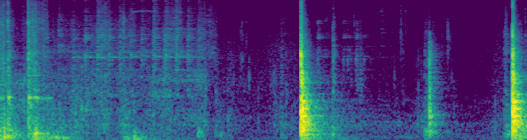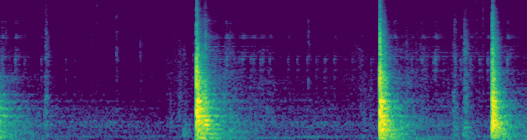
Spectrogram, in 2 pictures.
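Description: Hammer blows on a timber roof frame: four heavy strikes about two seconds apart, with a lighter knock between the first two, each ringing briefly through the wood.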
